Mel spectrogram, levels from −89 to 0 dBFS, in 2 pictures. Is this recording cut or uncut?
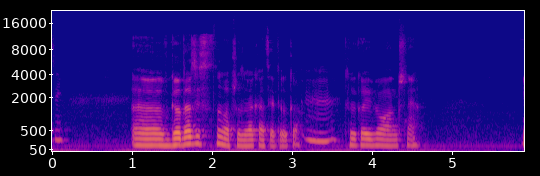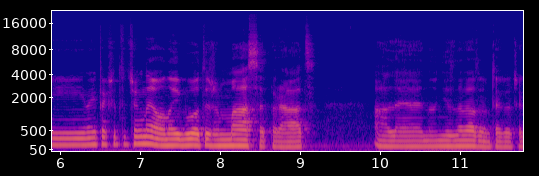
uncut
